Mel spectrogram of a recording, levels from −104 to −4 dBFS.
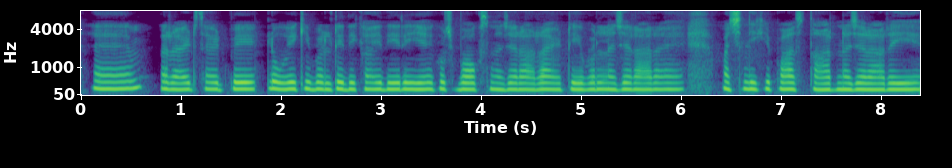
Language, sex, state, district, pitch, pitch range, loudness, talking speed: Hindi, female, Bihar, Sitamarhi, 225 Hz, 220-235 Hz, -29 LUFS, 220 wpm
